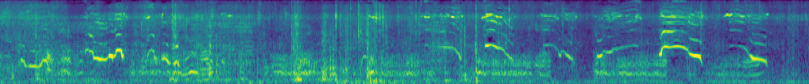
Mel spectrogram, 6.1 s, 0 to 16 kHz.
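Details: A 6-week-old male Belgian Malinois puppy of KNPV working lines during bite imprinting, giving short high whimpering yelps with bending, sliding pitch, several in quick bursts, over rustling and handling noise.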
